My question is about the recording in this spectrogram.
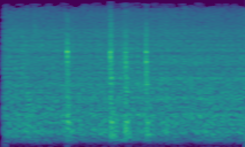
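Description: Paddlewheel aerator churning pond water in a steady rush, with four short, sharp sounds in the second half-second to second and a half.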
